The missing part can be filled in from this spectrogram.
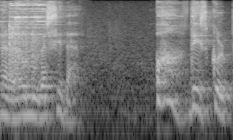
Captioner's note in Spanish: Sonido de una cuchara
